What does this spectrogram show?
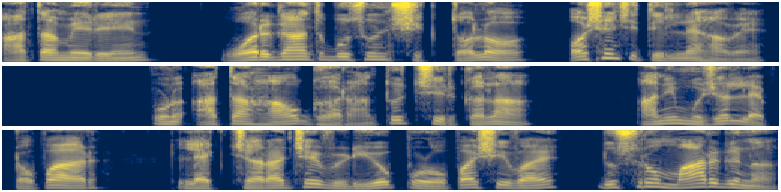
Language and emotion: Goan Konkani, sad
